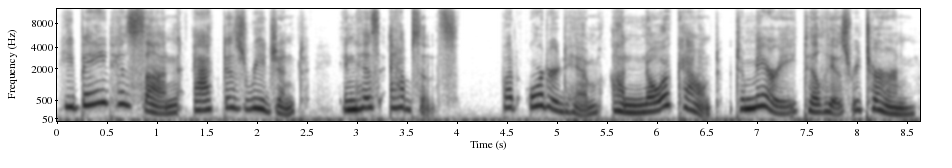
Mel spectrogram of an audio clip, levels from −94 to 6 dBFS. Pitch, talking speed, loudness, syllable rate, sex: 240 Hz, 145 wpm, -17 LUFS, 4.0 syllables/s, female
